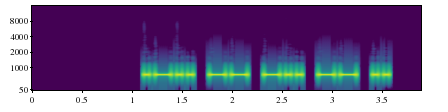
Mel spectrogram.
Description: Morse code, heard as a keyed tone, about 22 wpm, 700 Hz. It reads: LMDMI
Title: Code Groups - 5 Letters - 22wpm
